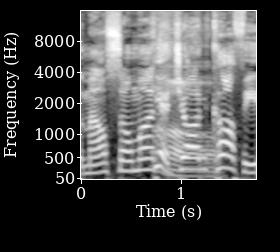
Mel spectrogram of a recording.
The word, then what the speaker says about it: Coffey: Yeah, John Coffey. It's like the drink, but it's not spelled the same.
